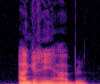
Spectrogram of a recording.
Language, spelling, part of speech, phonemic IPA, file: French, agréable, adjective, /a.ɡʁe.abl/, Fr-agréable.ogg
- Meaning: pleasurable, nice, pleasant, agreeable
